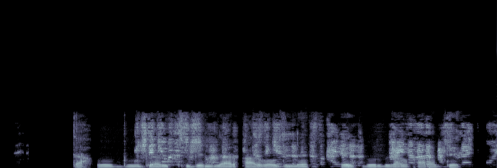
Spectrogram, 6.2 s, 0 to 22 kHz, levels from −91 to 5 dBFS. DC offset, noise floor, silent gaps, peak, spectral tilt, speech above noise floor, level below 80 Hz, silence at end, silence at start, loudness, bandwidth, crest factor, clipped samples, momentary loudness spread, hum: under 0.1%; under -90 dBFS; 0.38-0.91 s, 1.17-1.21 s, 2.99-3.03 s, 5.99-6.07 s; -8 dBFS; -3.5 dB/octave; over 62 dB; -60 dBFS; 0 s; 0.2 s; -28 LUFS; 7.8 kHz; 22 dB; under 0.1%; 9 LU; none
